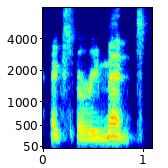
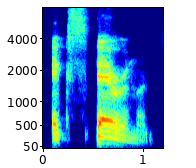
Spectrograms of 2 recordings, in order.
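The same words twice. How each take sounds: First: The stress is not on the second syllable. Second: The stress is on the second syllable. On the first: The speaker calls it wrong. "not experiment" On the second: The speaker calls it right. "our second part here that is our stress syllable"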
